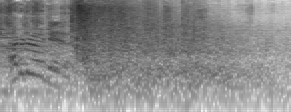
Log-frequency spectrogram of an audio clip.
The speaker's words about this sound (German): Der an einem Kai des Flusses Niva verteute Panzerkreuzer Aurora hat nach Ablauf des Ultimatums einen Schuss aus seiner Bugkanone abgegeben. Das Signal zum sogenannten Sturm auf den Winterpalast.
